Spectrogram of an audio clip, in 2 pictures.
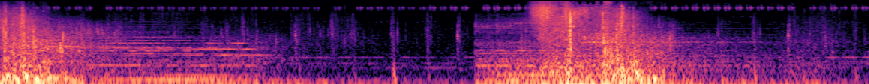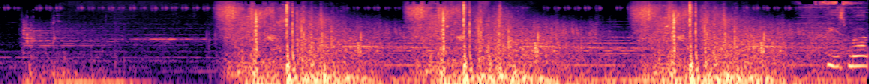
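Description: Confringo blasting spells explode in the Hogwarts Legacy video game, producing several loud booming blasts in bursts with rumbling tails between quieter stretches of ambient game sound.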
